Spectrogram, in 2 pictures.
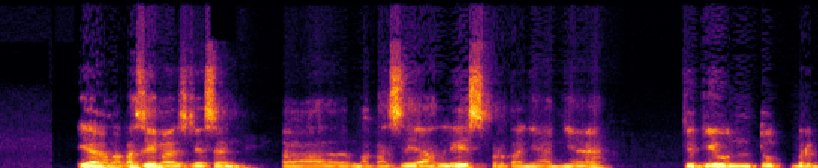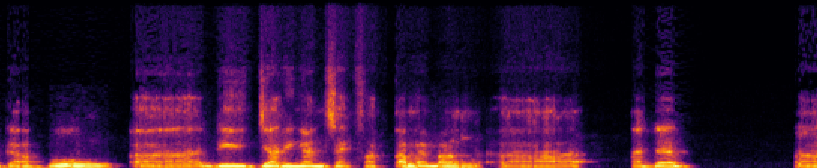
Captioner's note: non-english speech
